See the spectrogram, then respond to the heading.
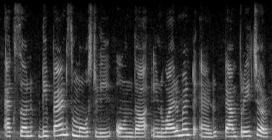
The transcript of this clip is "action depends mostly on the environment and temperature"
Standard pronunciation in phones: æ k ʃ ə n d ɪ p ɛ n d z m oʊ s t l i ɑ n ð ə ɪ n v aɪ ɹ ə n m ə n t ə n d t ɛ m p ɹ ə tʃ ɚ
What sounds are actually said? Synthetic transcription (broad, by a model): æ k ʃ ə n d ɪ p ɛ n d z m oʊ s t l i ɑ n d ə ɪ n v aɪ ɹ ə n m ə n t ə n d t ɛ m p ɹ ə tʃ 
